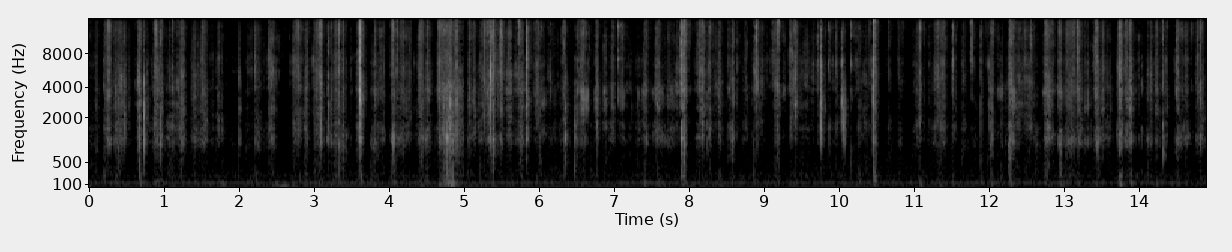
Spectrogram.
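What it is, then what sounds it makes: Folded paper pop-it being pressed. Both thumbs press the hollow bubbles of a rainbow origami pop-it made of folded colored paper in orange, yellow and green rows. Quiet, bright, crisp paper pops and crinkles follow one another in a rapid, uneven stream, each cut off almost instantly, over a faint low steady hum.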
